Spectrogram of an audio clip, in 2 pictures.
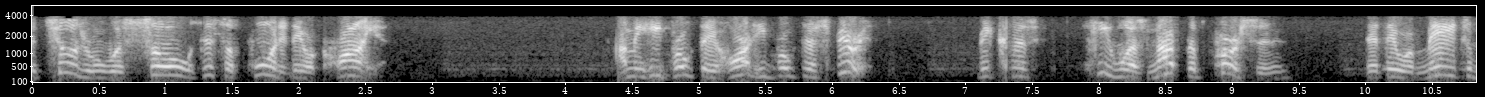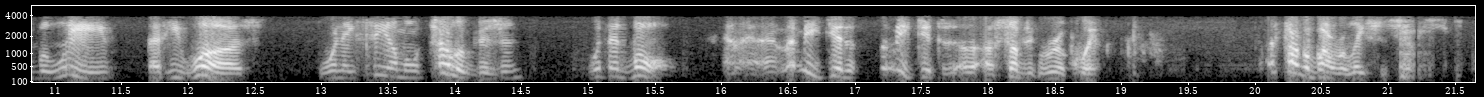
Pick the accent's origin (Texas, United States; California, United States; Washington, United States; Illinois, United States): Illinois, United States; Chicago; also born or lived in Mississippi; now in Jackson, United States; I'm in Jackson, Mississippi right now, which is my original home. I'm from Chicago. This is my original home, Mississippi.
